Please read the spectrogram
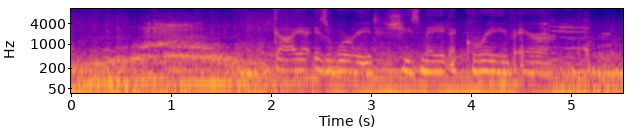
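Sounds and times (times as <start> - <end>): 
elephants trumpeting at hyenas: 0.2 - 1.9
speech: 2.2 - 5.5.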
